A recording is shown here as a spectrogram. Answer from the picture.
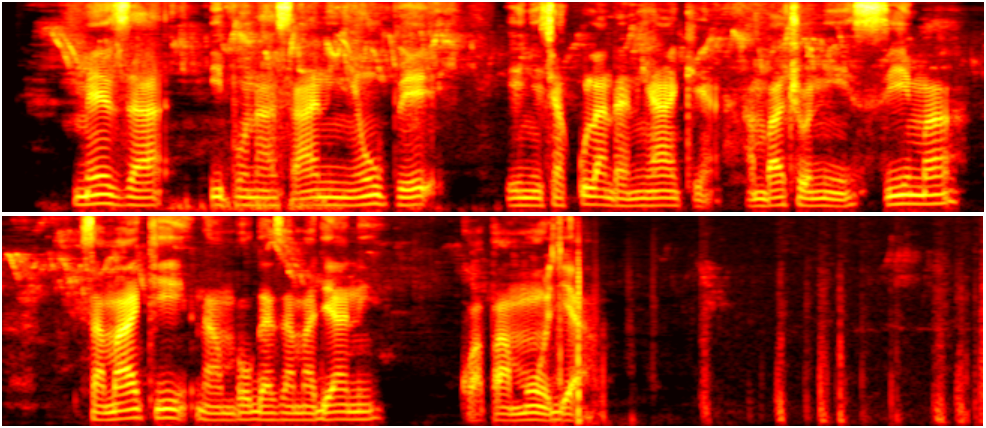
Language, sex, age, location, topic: Swahili, male, 25-35, Mombasa, agriculture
